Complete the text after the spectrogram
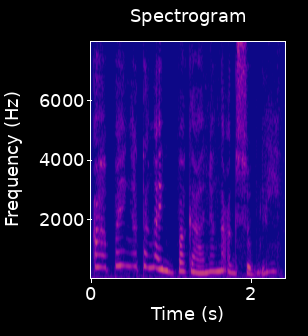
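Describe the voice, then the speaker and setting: A woman's voice: high-pitched, very animated, brisk, slight background noise. A young woman playing an earnest, respectful village girl in a radio drama, in a plaintive, polite manner. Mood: flustered. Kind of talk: Ilocano radio drama acting.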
